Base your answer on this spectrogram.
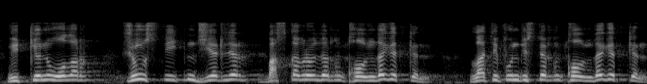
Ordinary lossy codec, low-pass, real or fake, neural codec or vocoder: none; 7.2 kHz; fake; autoencoder, 48 kHz, 32 numbers a frame, DAC-VAE, trained on Japanese speech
